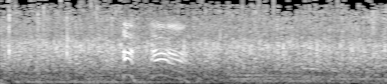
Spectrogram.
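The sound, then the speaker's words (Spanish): Sustained audience applause, a dense steady wash of clapping throughout, with some brief raised voices and whoops rising over it partway through. “Ese aplauso tiene que ser más grande.”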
